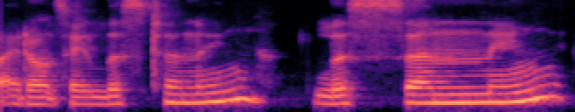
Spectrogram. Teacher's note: we pretty much don't say that T sound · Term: the T is silent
